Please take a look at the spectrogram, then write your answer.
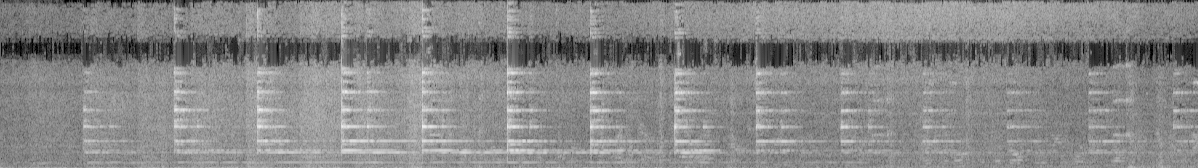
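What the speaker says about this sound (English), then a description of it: "There's a train. I could hear it, but it's coming in." A train pulling into a station, a steady rumbling roll with repeated bright metallic tones and squeals over about fifteen seconds, moderately loud, with crowd chatter and voices in the background.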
